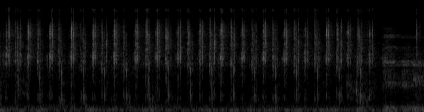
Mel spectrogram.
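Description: Acrylic paint marker being primed for use: a rapid, even run of small plastic clicks, about ten a second, stopping just before the end.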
